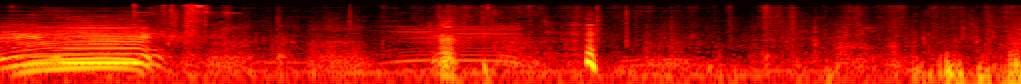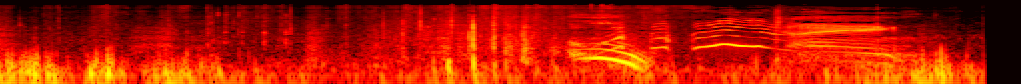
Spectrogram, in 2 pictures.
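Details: A cow being tagged, with a horse shielding the cowboy from it. A loud moo opens the clip and a shorter one follows. Clattering, thudding activity comes next, then rising and falling bellows toward the end.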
